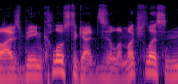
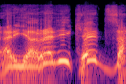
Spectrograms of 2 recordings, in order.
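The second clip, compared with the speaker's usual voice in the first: very high, very loud, belted-out shout; 12 semitones higher, 17 dB louder than usual. Calling out to the kids as a joke: Mr. Krabs voice. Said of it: "Now you sound like Mister Krabs".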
